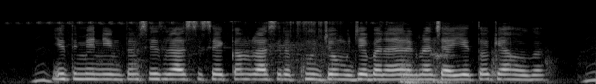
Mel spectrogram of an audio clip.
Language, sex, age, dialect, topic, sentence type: Hindi, female, 18-24, Marwari Dhudhari, banking, question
